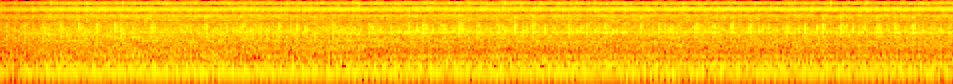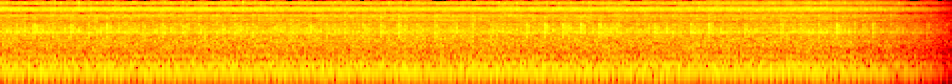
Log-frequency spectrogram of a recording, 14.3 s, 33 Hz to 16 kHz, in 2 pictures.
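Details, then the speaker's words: 1999 Jeep XJ 4.0 inline-six, cold idle on fresh oil, before adding an engine restore additive: faint rhythmic ticking knock over the engine hum that tends to fade when warm. Owner suspects sticky lifters, piston slap or rod/main bearings. Engine ticking/knocking at cold idle. "right folks well I don't know if you heard that ticking knocking I sure did um could be sticky lifters could be piston slap could be rod and main bearings who knows"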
